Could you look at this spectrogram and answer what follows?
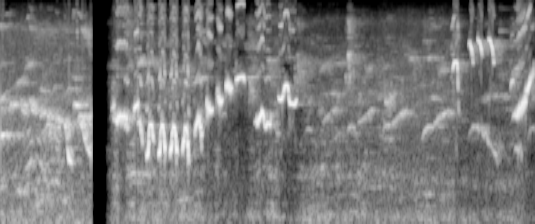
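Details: A white-rumped shama (murai batu) sings gacor in a training recording that also includes material from cililin, cucak jenggot, canary and lovebird. A long whistle breaks off, then fast pulsed chirps, loud scratchy notes and upslurred whistles.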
